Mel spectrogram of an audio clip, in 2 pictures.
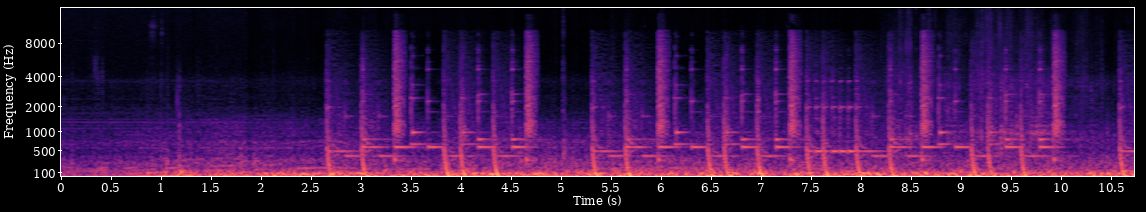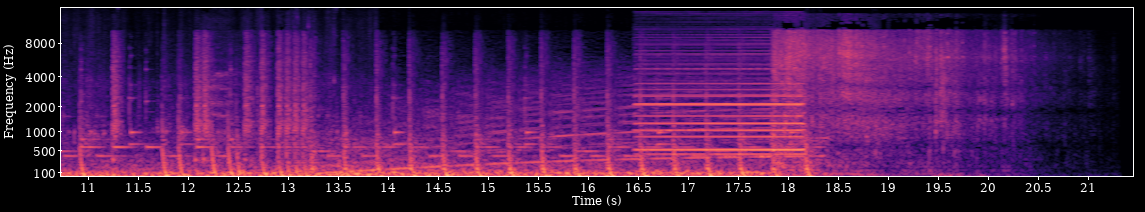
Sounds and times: Music: 0:02.6 - 0:18.4.

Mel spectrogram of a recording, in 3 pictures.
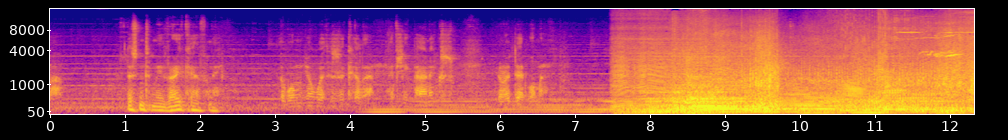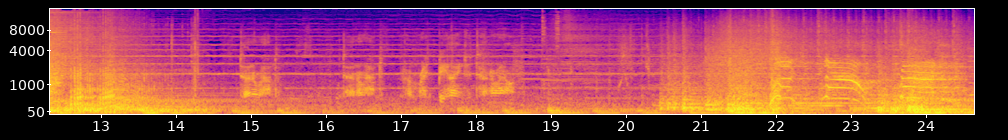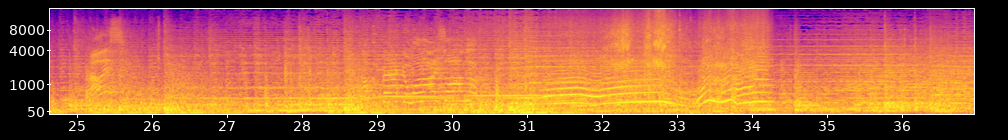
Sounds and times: Music: 0:00.0 - 0:36.9.

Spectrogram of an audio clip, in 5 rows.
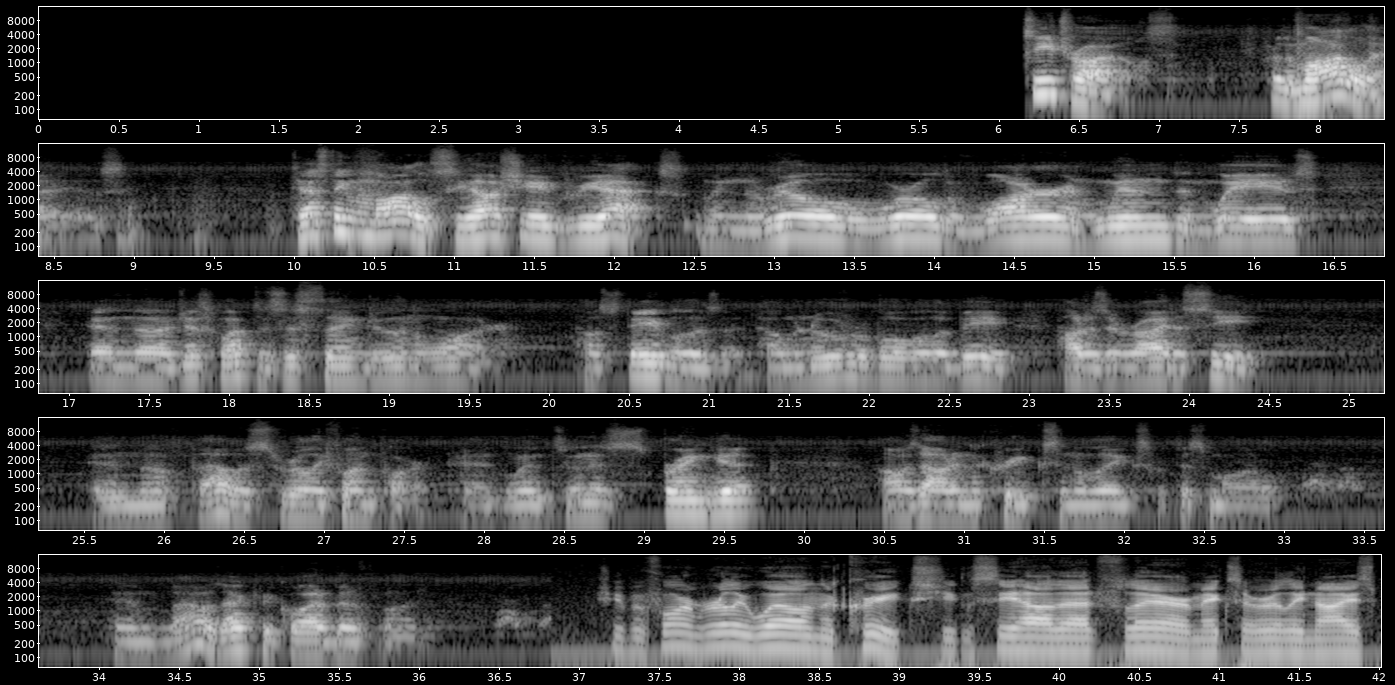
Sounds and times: Speech: 0:06.2 - 0:09.0, 0:10.0 - 0:16.4, 0:17.1 - 0:24.5, 0:25.6 - 0:29.8, 0:30.5 - 0:33.0, 0:34.1 - 0:36.1, 0:37.1 - 0:42.0.

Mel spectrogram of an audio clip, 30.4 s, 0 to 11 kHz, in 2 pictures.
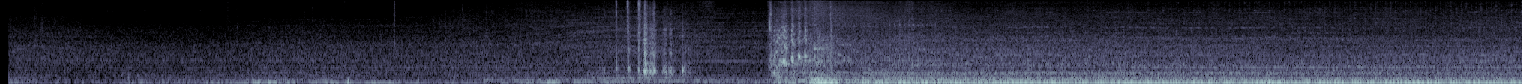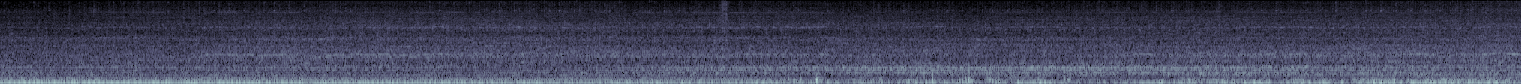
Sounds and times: Motorcycle: 0:04.6 - 0:30.4.

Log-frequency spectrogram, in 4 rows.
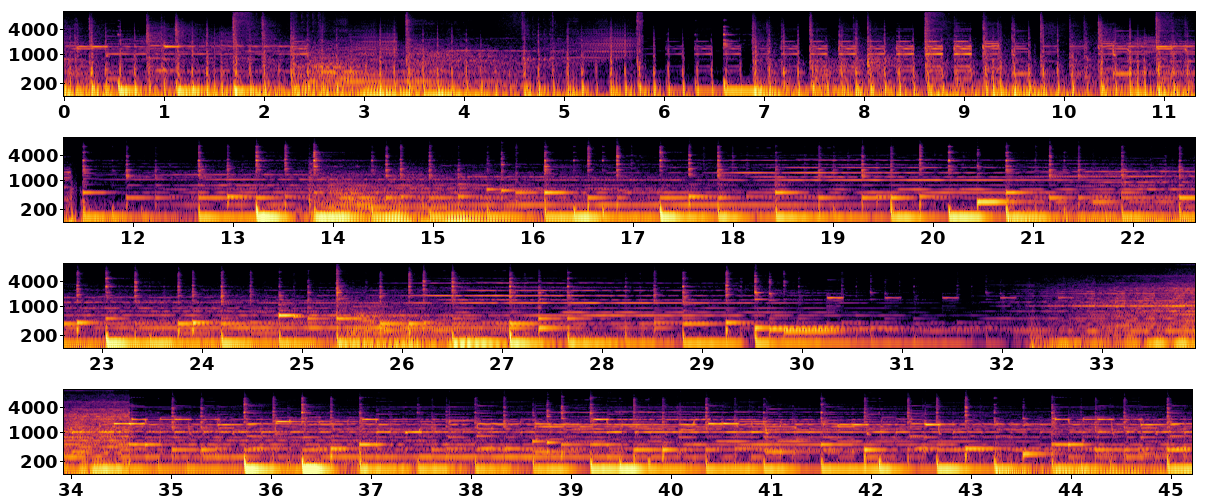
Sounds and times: Music: 0:00.0 - 0:45.2.

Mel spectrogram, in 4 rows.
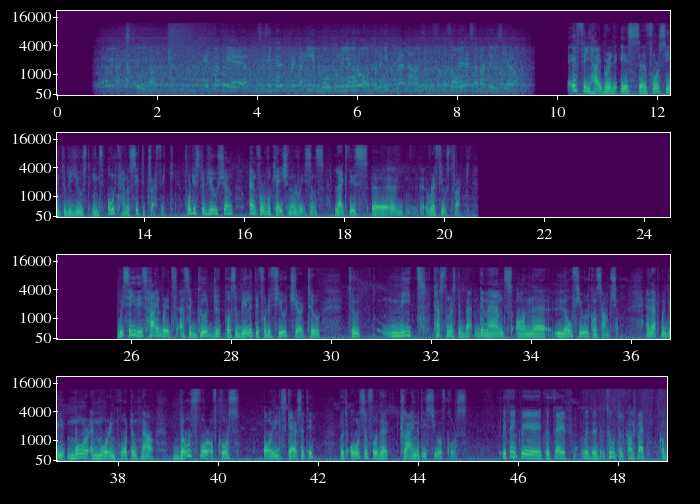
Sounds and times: Speech: 0:00.8 - 0:02.1, 0:02.9 - 0:09.3, 0:10.2 - 0:20.5, 0:25.7 - 0:45.0, 0:45.6 - 0:48.9.

